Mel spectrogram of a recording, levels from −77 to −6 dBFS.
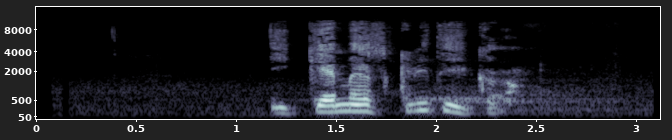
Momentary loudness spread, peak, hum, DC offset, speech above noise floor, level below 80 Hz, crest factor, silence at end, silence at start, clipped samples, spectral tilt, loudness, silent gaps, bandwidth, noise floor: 16 LU; -6 dBFS; none; under 0.1%; 35 dB; -74 dBFS; 22 dB; 0.7 s; 1.15 s; under 0.1%; -4.5 dB/octave; -25 LUFS; none; 11 kHz; -59 dBFS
